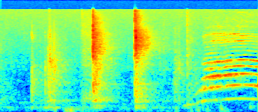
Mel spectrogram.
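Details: A male house cat howling indoors after knocking things over in the kitchen: a person's speech and knocks come first, then a loud, drawn-out, rising and wavering yowl at the end.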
